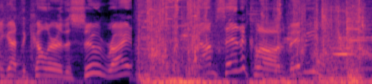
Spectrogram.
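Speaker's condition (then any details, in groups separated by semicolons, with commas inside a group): No condition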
